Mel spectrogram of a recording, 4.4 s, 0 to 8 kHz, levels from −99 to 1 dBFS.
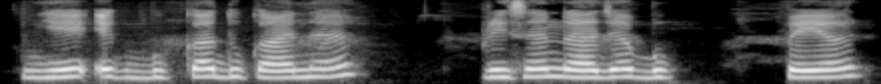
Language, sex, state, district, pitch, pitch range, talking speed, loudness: Hindi, female, Bihar, Muzaffarpur, 265 Hz, 250-275 Hz, 120 wpm, -14 LUFS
